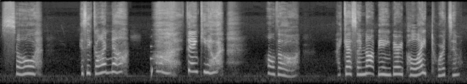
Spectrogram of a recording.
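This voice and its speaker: A sweet young church singer from a video game, with a very high girlish voice. She speaks gently and politely, with a modest, apologetic manner. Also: fairly even intonation, slow pace, long pauses, a little hiss or hum, full character voice. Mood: shy, embarrassed. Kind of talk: video game character dialogue.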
